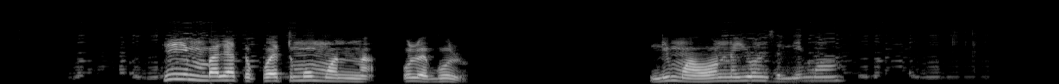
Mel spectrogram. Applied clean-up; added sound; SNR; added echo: neural mask model RNNoise.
